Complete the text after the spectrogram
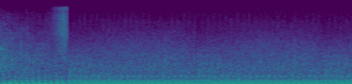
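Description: Water laps gently against a floating airliner.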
